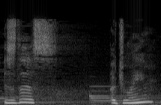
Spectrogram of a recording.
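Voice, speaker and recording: A woman voicing a polite, earnest, wide-eyed young boy hero in an animated fantasy game, innocent and well-mannered. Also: high voice, extremely slow, over music. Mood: bewildered, pleading.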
